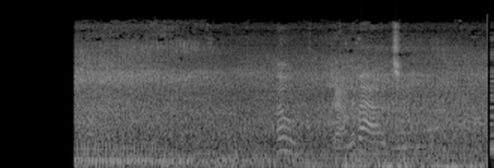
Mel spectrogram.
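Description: Road traffic: cars passing with engine and tyre noise, cutting in suddenly about a second in after silence, with people's voices faintly in the background.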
